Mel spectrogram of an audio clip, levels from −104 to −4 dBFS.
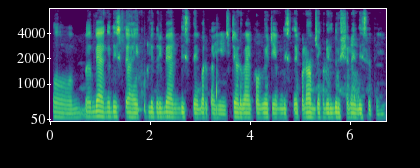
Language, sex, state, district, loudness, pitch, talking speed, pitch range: Marathi, male, Maharashtra, Pune, -24 LUFS, 115 Hz, 195 wpm, 115-120 Hz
